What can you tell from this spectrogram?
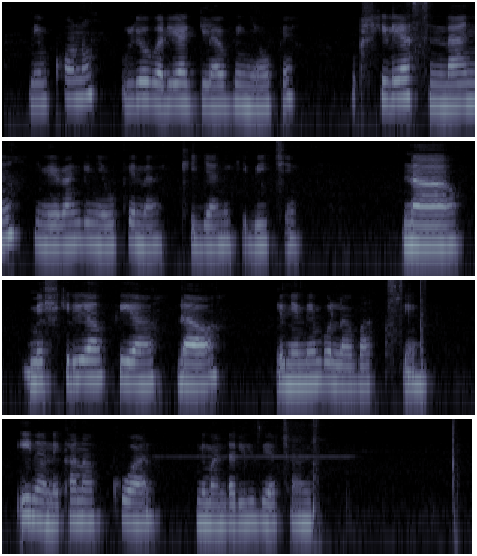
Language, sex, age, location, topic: Swahili, female, 18-24, Kisii, health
